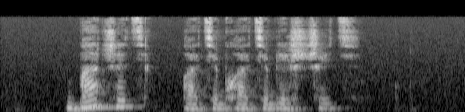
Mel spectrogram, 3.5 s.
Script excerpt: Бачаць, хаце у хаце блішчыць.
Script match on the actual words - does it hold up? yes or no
yes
